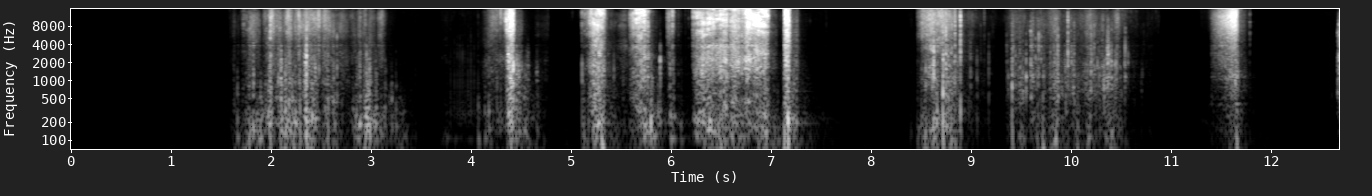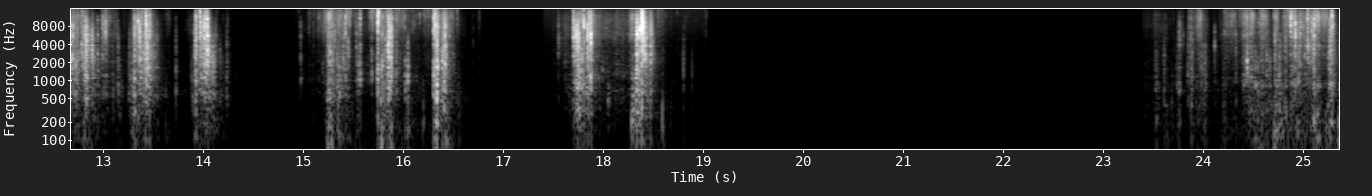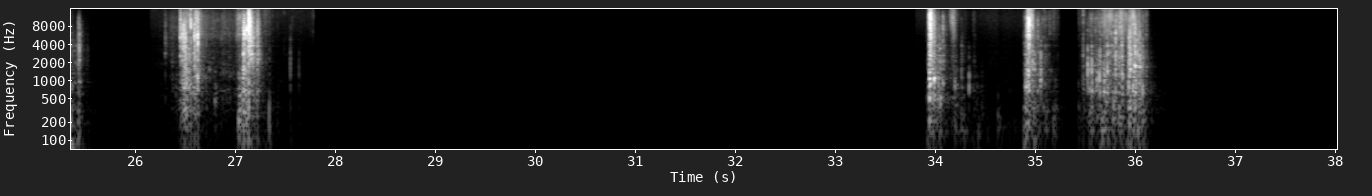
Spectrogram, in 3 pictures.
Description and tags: Distinct sounds of opening a paper envelope, pulling out a letter and moving the paper around in different ways. This was originally recorded for a theatre play with a pantomime sequence of handling a letter. Recorded with a matched pait of Rode NT 5 Microphones.
crumple, letter, paper, rustling, tear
